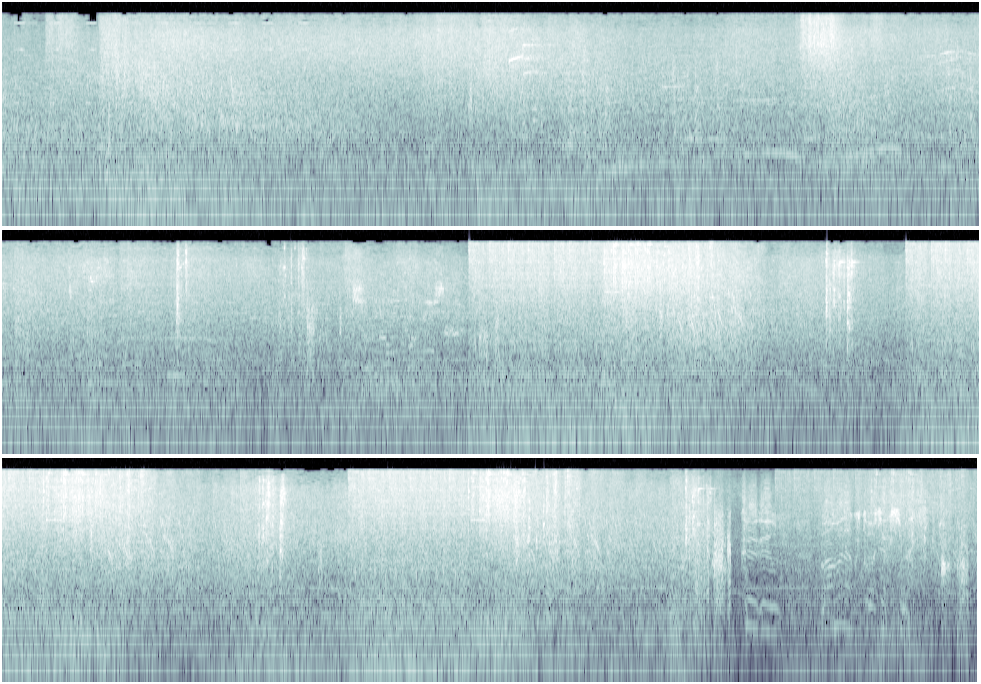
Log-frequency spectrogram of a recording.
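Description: Explosions boom and rumble one after another.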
